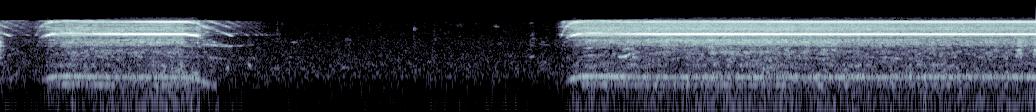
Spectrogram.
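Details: New shop pressure washer, which owner says works really well: steady high motor whine over a low pump hum runs, stops, then restarts and holds even; working normally.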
